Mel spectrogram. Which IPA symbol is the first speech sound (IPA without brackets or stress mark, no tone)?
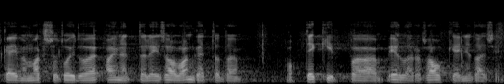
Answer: k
